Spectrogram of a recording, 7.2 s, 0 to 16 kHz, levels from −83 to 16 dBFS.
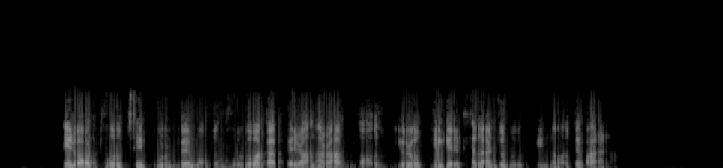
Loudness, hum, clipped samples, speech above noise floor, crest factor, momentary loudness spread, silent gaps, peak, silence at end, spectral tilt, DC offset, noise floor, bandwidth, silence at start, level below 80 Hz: -33 LUFS; none; under 0.1%; 51 dB; 22 dB; 13 LU; none; -12 dBFS; 1.2 s; -2 dB/octave; under 0.1%; -83 dBFS; 7.6 kHz; 0.65 s; -62 dBFS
